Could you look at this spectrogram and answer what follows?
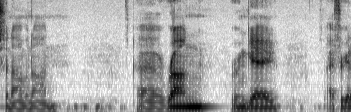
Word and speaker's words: Runge: And then I wanted to finish off with something called Runge's phenomenon. Runge, I forget how to pronounce it.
